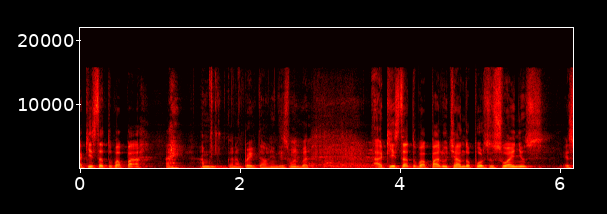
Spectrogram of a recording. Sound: speaking spanish; speaking spanish

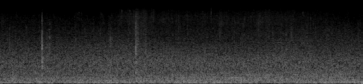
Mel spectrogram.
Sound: wind sweeping leaves on ground

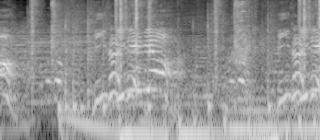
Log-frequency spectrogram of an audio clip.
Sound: click

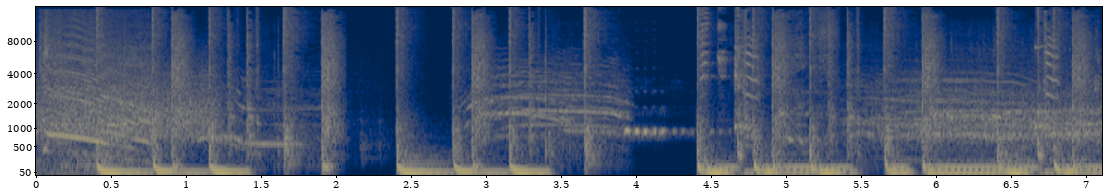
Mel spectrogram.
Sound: upbeat music; crowd cheering

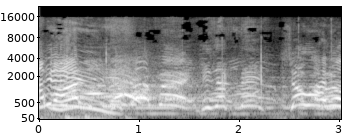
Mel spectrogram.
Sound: Sidemen cheering

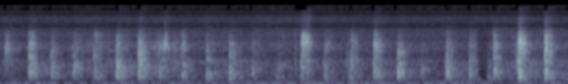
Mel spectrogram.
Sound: clapping

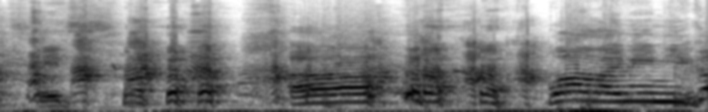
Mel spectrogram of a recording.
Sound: laughter

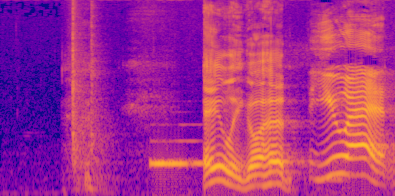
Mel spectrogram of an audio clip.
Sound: buzzer sounds

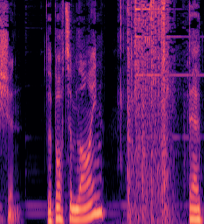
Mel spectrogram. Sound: cash register

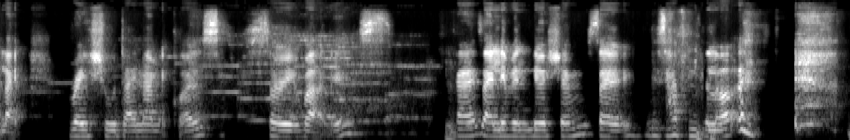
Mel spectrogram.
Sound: sirens

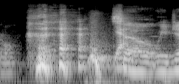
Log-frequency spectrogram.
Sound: laughs

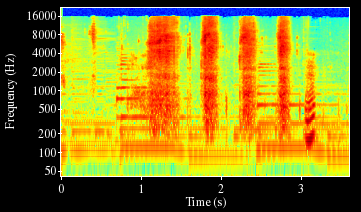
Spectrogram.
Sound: slurps

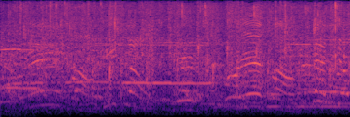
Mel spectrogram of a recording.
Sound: applause

